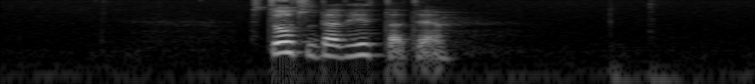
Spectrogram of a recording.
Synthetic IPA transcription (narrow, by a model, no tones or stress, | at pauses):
st̪uːʁt̪l̩t̪ɑd̪hɪt̪a̰t̪ʰḛ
